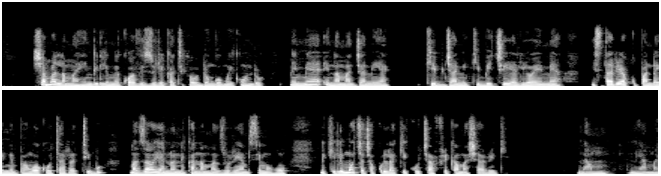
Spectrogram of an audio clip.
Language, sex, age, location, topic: Swahili, female, 18-24, Kisumu, agriculture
